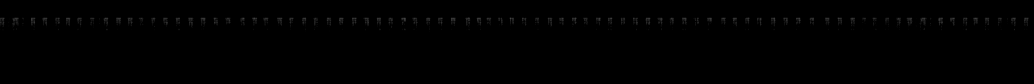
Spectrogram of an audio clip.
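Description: A katydid sings a high, hissing buzz of rapid pulses, pulsing about four times a second.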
